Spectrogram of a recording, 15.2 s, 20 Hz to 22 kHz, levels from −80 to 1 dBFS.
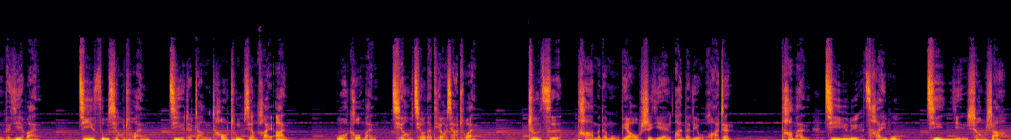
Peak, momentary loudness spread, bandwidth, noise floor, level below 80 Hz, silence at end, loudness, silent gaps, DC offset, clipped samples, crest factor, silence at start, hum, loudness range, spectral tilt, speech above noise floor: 0 dBFS; 9 LU; 16 kHz; -38 dBFS; -20 dBFS; 0 s; -15 LUFS; none; 0.4%; under 0.1%; 14 dB; 0 s; none; 3 LU; -4 dB/octave; 25 dB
